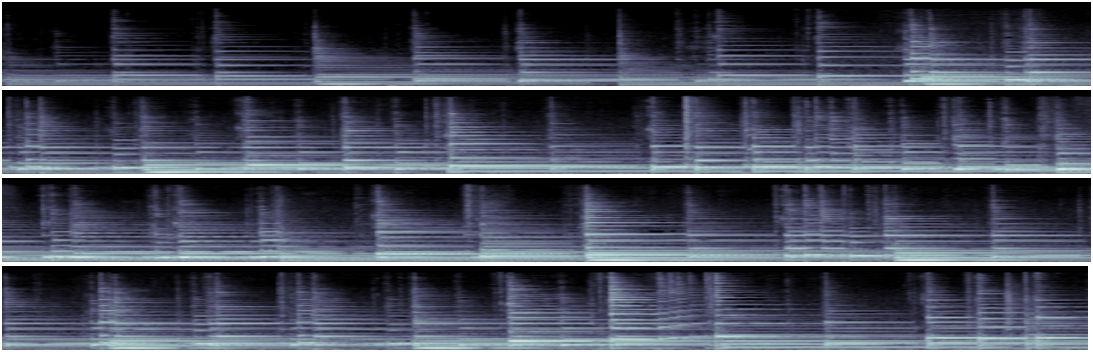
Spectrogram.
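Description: Instrumental background music of quick plucked-string notes over held bass tones. It starts softly and fills out about six seconds in.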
